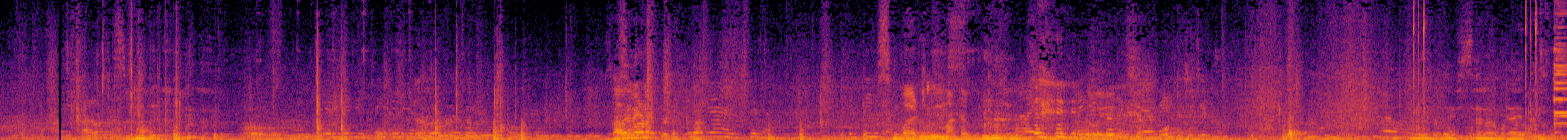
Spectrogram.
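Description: Adult men and women chat and call out nearby.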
